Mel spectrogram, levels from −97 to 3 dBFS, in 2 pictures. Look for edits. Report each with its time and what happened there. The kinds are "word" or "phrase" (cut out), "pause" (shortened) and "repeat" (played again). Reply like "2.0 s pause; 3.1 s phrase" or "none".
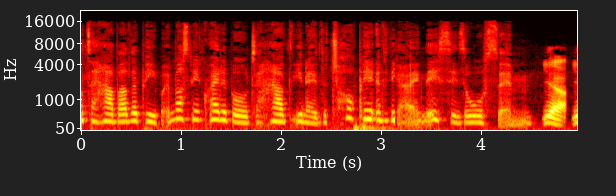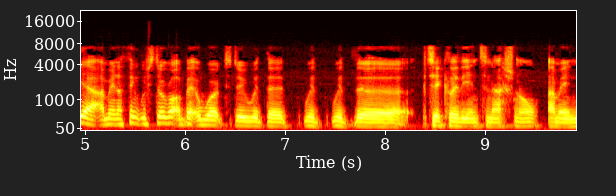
3.1 s word; 4.8 s repeat; 7.4 s repeat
